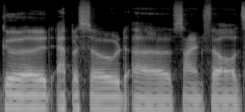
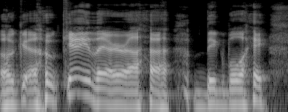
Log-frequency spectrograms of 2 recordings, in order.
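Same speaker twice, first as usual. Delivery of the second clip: amused teasing voice, chuckling through the words; 4 semitones higher, 4 dB louder than usual. Retelling what a woman said to a man, imitating a chuckling tease. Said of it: "chuckles like".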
